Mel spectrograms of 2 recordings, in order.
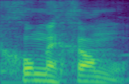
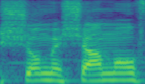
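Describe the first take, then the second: First: The first word starts with a sound further back. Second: The first word starts with a sh sound. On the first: This is how future Argentinians might say it. "that sh got moved farther back in my mouth to like a ch" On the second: This is how Argentinians say it now. "instead of saying"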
